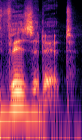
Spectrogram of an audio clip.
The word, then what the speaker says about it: visited: So because it ends in a T, you have to create a new syllable at the end of the word. So the present is visit, the past is visited.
